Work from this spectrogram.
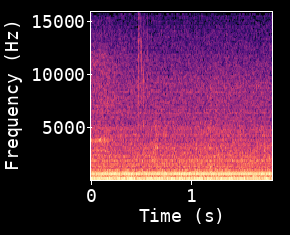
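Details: New Danby 50-pint dehumidifier's built-in drain pump draining through a long drain hose: steady mid-pitched electric hum with an even tone, no rattles or grinding; normal condensate pump operation.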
